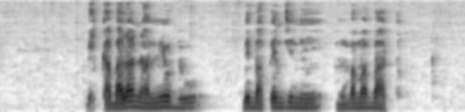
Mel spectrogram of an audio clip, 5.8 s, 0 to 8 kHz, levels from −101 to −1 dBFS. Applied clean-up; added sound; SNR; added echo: classical method log-MMSE.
